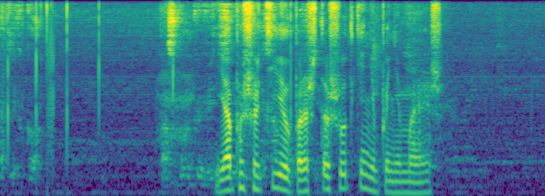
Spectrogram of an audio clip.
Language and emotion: Russian, positive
